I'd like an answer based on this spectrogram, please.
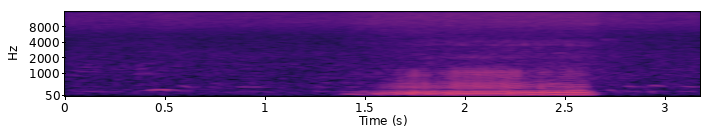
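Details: Indoors on a bed, a sleeping Shar Pei pup gives one deep, throaty snore of just over a second after a faint murmur, then the room falls quiet.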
